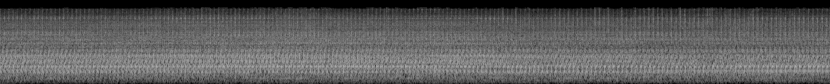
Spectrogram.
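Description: Philips MP 1002 CA paraffin-fired Stirling engine generating set running steadily, an even, fast mechanical running sound with no change in speed.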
